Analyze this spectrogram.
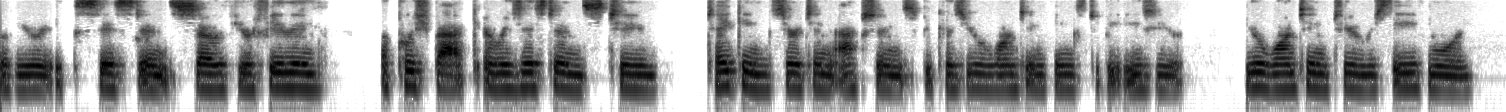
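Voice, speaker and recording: Soft-spoken and gentle in tone, a woman with a very deep, low pitch and a dark, mellow tone speaks at a moderate pace in monotone, flat intonation, with a dry, close sound and no echo. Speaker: intuitive empowerment coach. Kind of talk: spiritual guidance talk to camera. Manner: soft, gentle, compassionate.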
